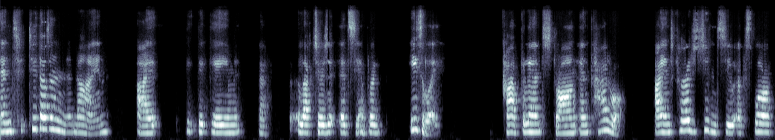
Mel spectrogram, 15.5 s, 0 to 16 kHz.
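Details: Woman with chronic non-fluent aphasia about 10 years after a stroke that initially left her hemiplegic and unable to speak; finding: non-fluent aphasia.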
